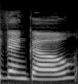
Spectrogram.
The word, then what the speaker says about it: van Gogh: which is interesting it's so different from the English but if you say van Gogh everyone will understand but yeah van Gogh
